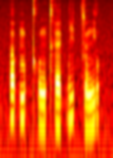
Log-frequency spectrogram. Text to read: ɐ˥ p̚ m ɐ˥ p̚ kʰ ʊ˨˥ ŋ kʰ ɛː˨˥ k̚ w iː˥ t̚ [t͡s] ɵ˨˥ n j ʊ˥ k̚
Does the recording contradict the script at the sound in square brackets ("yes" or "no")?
no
